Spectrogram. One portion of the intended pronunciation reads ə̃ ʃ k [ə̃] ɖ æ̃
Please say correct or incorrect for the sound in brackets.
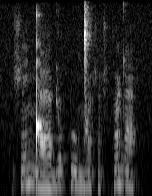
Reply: correct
